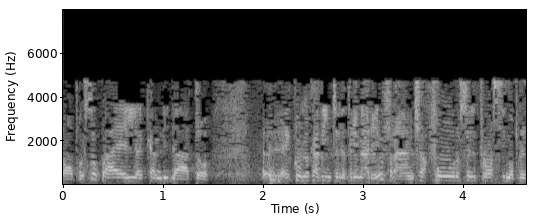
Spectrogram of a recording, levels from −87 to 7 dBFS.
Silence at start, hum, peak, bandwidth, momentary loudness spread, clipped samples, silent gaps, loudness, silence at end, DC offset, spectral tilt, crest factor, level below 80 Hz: 0 s; none; -6 dBFS; 5.2 kHz; 5 LU; under 0.1%; none; -19 LUFS; 0 s; under 0.1%; -8 dB/octave; 14 dB; -48 dBFS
